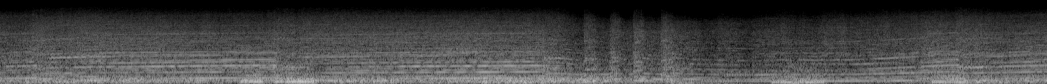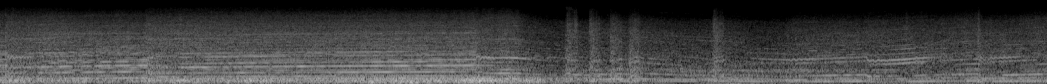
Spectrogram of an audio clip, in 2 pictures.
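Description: A racing car engine screams at high revs, dropping in pitch as it brakes and rising again as it speeds up.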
